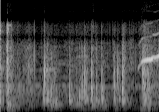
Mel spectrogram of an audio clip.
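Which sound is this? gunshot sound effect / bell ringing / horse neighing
horse neighing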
